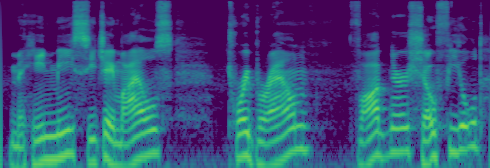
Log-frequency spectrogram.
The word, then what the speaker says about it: Wagner: on the bench because he's definitely a part of their future I like vogner too I think it's pronounced vogner because he's German but he's he's a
